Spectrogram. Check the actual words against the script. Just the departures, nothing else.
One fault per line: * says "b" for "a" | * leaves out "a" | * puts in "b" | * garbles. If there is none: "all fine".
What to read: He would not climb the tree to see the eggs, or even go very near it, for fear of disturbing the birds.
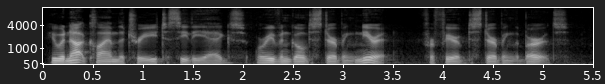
* says "disturbing" for "very"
